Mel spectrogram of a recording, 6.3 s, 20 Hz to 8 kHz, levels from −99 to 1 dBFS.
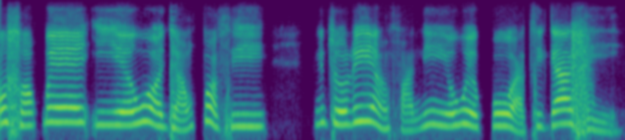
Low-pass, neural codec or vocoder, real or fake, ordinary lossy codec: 7.2 kHz; codec, 16 kHz, 4 kbps, FunCodec, trained on Chinese and English, 50 frames a second; fake; Opus, 24 kbps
